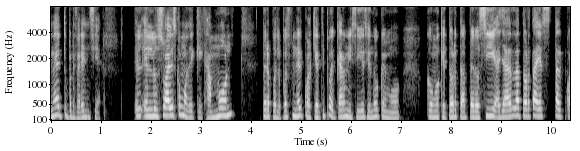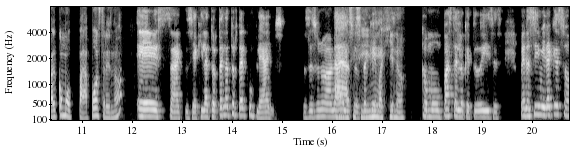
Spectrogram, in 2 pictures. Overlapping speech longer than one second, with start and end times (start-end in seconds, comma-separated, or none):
16.0-17.5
